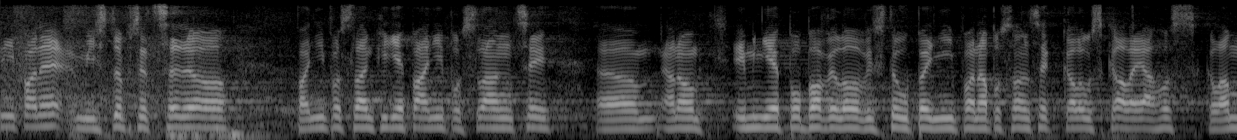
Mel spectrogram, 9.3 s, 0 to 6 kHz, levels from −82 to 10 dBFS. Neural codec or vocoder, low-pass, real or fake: none; 5.4 kHz; real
